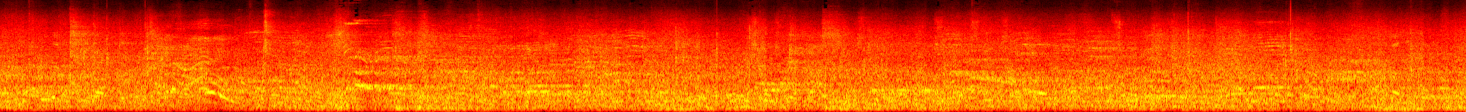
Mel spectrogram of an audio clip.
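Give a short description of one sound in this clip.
A crowd of spectators murmurs and cheers in a large echoing arena.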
